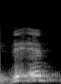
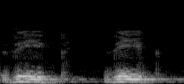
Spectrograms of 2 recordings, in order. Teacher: هذا التسهيل، هذا لغة قريش لا تلفظ الهمز، يسمونه النبر وكانوا يكرهون النبر · Shown in: second take · فيقولون مثلا في ذئب ذيب ذيب.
